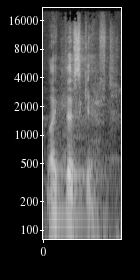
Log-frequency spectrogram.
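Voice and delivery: ordinary talk, nothing marked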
